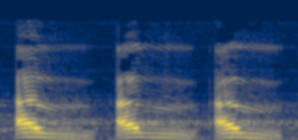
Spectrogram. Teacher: Rokhwah mengalirnya suara. Ya, jadi suara mengalir, nafas tertahan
